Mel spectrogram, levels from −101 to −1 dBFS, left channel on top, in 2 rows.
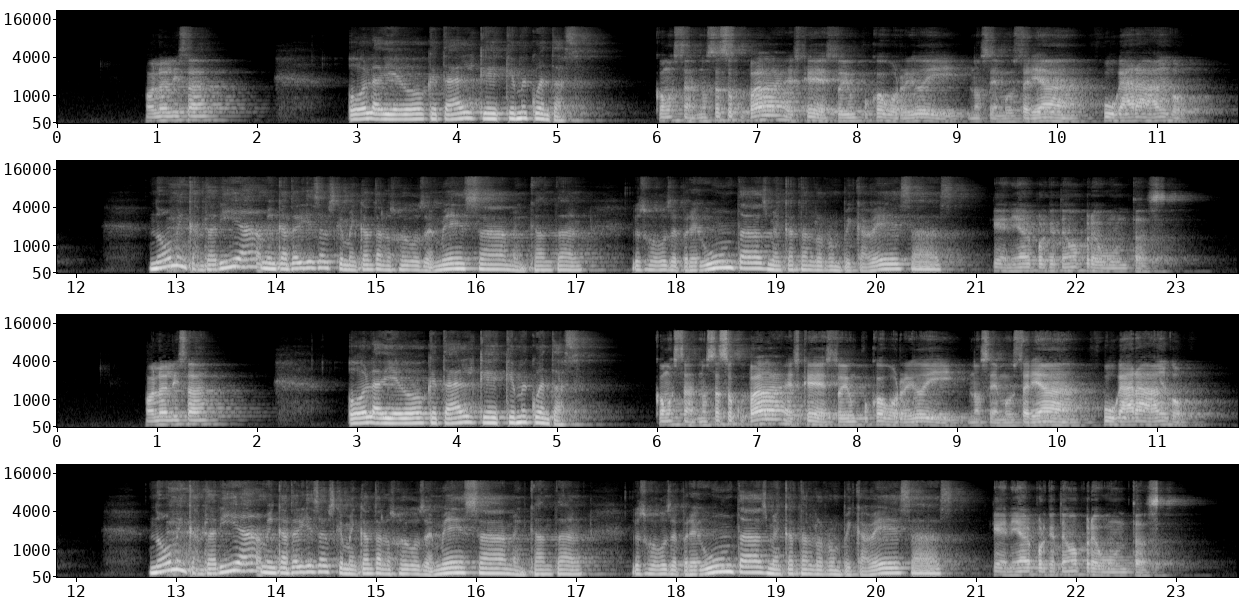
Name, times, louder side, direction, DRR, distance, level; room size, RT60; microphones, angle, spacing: voice 1, 0.9-1.6 6.0-11.3 12.9-13.0 13.3-13.4 14.1-14.2 21.2-22.8, right 3 dB, 40° right, 8 dB, 2.7 m, -26 dB
voice 2, 2.9-5.3 12.7-17.1 17.6-20.8, right 1 dB, 20° right, 9 dB, 1.1 m, -22 dB
25.5 x 22.5 x 9.3 m, 0.97 s
head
